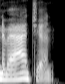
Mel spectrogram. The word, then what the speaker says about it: imagine: 10 being the most incredible pain you can imagine. Now in this thought group, it's pretty long, but all of the words string together, and the most stressed syllable is ima, the stressed syllable of imagine.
